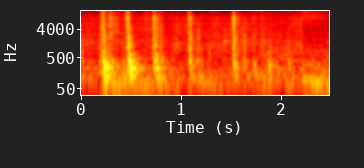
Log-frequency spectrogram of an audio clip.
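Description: Lorry cab door being opened and climbed into: a latch click followed by a run of sharp knocks, about five in under two seconds, the loudest near the start.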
